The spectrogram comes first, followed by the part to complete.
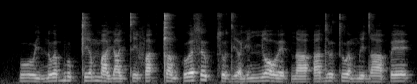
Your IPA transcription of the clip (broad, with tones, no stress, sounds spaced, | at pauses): ʋ uː˧˩ j n u˧˥ ə̯ b uː˥˨ p̚ t̪ i˧˥ ə̯ m a˩ j a˧˩ j t̪ i˧˩ f a˧ k̚ t̪ a˧˩ w h u˧˥ ə̯ s ɯː˥˨ p̚ s u˩ d i˧˩ ə̯ j i˧ n ɲ ɔː˥˨ ʋ eː˧˩ p̚ n aː˩ ʔ a˧ d ɯː˥˨ t̪ u˧˩ ə̯ m i˩ d aː˩ p e˧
